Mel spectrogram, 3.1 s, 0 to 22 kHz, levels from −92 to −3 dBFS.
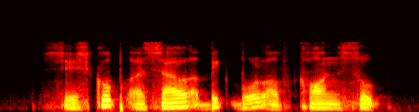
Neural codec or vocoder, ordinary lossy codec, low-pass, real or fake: codec, 16 kHz, 16 kbps, FreqCodec, smaller model; none; 5.4 kHz; fake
